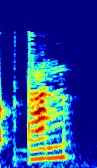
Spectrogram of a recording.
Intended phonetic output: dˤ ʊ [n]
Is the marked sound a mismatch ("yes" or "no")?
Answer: no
